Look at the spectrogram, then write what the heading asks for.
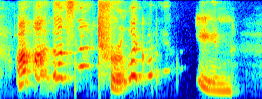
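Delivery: pitch pushed way up with big swoops. Talking about healing, act out the part of you that wanted to object, in a put-on Karen voice. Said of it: "that's my Karen voice apparently".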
